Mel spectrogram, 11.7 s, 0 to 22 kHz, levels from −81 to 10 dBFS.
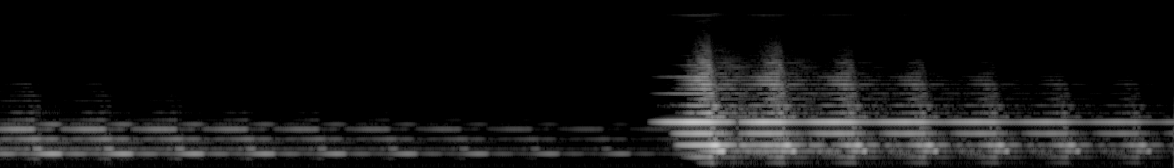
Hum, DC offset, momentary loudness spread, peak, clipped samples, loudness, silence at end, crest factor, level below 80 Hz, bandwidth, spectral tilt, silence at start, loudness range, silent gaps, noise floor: none; under 0.1%; 26 LU; -6 dBFS; under 0.1%; -22 LUFS; 0 s; 20 dB; -86 dBFS; 15.5 kHz; -3.5 dB/octave; 0 s; 22 LU; none; -59 dBFS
